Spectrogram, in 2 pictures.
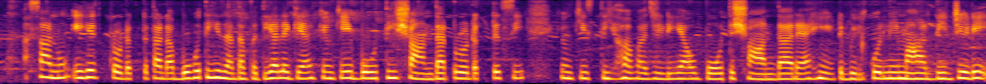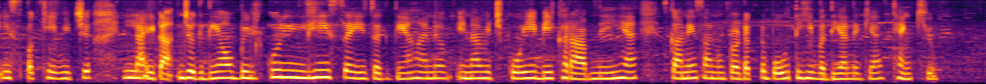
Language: Punjabi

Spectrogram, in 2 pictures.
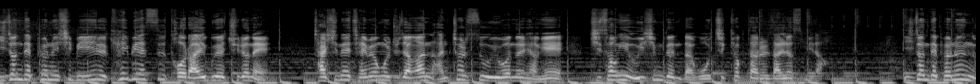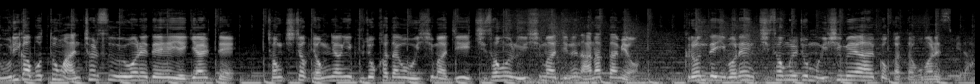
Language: Korean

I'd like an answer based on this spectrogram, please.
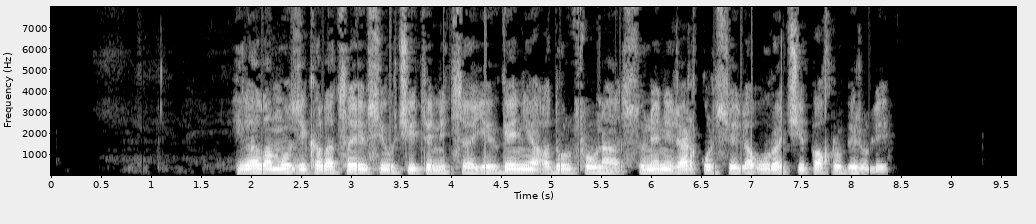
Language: Dargwa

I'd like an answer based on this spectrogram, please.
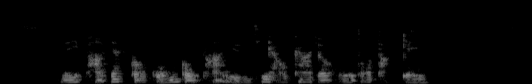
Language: Cantonese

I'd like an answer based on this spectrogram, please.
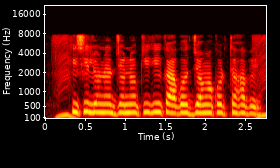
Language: Bangla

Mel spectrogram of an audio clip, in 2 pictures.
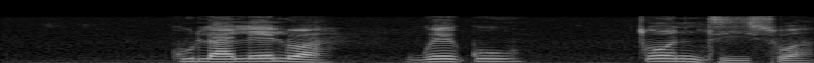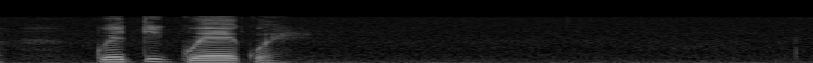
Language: Swati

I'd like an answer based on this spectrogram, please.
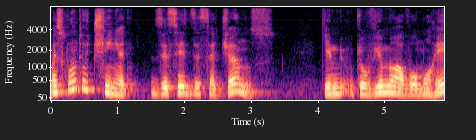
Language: Portuguese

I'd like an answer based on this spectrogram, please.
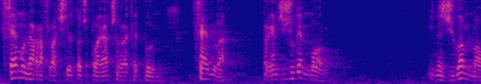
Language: Catalan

